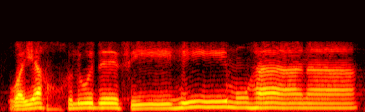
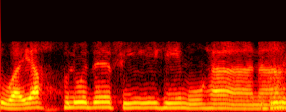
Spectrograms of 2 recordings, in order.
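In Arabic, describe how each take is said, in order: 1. الحركة التي بعد الهاء تُمَدّ وتطول. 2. الحركة التي بعد الهاء تبقى قصيرة. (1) "صلة هذه الهاء بياء لفظية" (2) "كان القاعدة أن يقول"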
